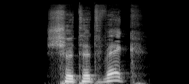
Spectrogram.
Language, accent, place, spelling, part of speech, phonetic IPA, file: German, Germany, Berlin, schüttet weg, verb, [ˌʃʏtət ˈvɛk], De-schüttet weg.ogg
- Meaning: inflection of wegschütten: 1. second-person plural present 2. second-person plural subjunctive I 3. third-person singular present 4. plural imperative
